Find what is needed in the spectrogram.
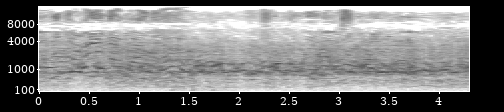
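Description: A crowd of many overlapping voices chattering and calling out at once, a steady loud babble.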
